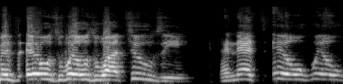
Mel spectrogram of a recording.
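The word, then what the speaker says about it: Illz Willz: him um do his thing my name is ills Wills YZ and that's ill will with two Z's and it's spelled I LZ w i wlz on what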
